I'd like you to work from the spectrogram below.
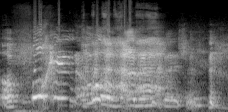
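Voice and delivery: very high, slow, loud cry of love; mock admin enthusiast. Co-host echoing the admin lover, hammed-up rapture. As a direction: wail it with laughing, exaggerated passion.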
